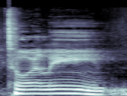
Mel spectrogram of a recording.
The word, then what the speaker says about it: tourmaline: A tortellini style. – A tortellini. – Yeah. – Tourmaline. Wait, now I'm saying it right.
